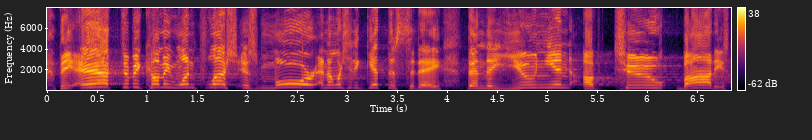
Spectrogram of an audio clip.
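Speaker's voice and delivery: booming sermon delivery; full-force preaching. Acted. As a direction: preach it out to the whole church.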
